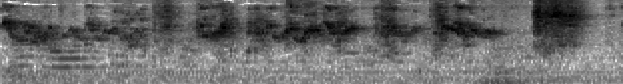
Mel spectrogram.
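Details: Caged pet budgerigars warble in a steady stream of mid-high chirrups and squeaks, with a brief louder, harsher note near the end and a low thump beneath.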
